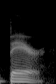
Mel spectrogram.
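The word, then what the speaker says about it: Bexar: is Lano, Humble is Umble, Beexer County is Bear, Grun is Green, Amarillo is Amarillo, but is but Marathon is Marathon.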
